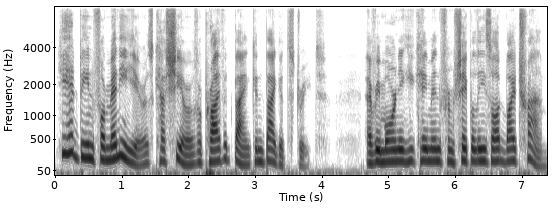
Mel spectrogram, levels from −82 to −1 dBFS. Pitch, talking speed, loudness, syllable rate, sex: 160 Hz, 185 wpm, -18 LUFS, 5.2 syllables/s, male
